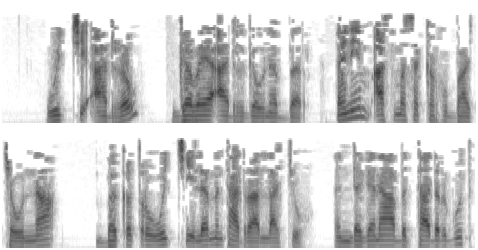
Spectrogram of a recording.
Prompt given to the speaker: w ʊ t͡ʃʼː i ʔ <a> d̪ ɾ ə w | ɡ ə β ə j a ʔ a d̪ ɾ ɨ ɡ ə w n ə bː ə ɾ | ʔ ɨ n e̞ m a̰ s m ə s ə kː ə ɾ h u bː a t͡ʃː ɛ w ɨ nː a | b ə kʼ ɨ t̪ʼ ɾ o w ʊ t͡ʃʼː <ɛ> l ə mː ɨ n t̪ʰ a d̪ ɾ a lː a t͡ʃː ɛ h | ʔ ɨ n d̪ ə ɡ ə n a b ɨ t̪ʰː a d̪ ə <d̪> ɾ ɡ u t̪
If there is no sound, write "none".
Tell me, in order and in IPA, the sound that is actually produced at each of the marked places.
a, i, none

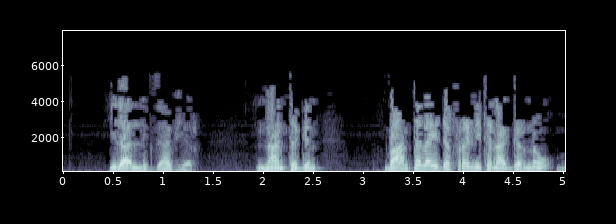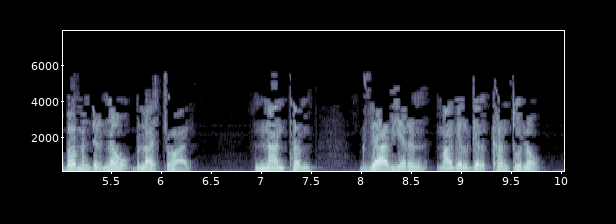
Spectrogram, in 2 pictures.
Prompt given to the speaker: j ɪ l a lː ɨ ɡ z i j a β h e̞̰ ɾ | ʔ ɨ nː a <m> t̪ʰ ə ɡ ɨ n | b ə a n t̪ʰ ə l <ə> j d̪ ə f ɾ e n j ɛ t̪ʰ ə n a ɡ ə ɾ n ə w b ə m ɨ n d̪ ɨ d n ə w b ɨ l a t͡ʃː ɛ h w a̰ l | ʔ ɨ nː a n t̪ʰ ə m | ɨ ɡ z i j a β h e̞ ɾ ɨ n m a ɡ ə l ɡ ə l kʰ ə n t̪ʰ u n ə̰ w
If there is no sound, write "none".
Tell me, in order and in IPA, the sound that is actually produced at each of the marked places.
n, a

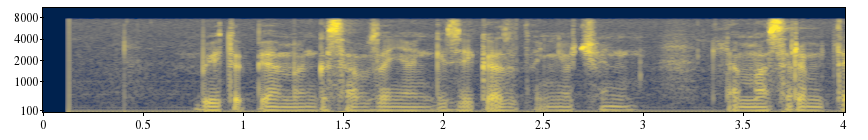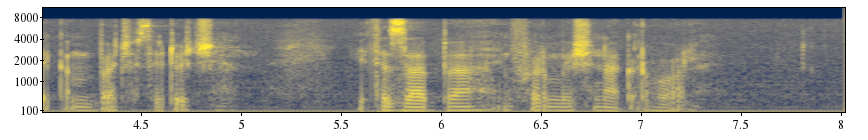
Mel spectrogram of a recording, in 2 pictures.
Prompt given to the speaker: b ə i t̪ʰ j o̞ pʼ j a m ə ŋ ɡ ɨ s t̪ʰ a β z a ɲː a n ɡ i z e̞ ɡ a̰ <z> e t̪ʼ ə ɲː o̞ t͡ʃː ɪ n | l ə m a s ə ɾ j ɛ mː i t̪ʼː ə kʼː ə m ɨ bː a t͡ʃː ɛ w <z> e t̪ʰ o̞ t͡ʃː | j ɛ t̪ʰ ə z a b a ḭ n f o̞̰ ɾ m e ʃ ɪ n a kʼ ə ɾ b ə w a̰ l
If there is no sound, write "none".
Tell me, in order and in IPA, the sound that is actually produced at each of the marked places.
z, s

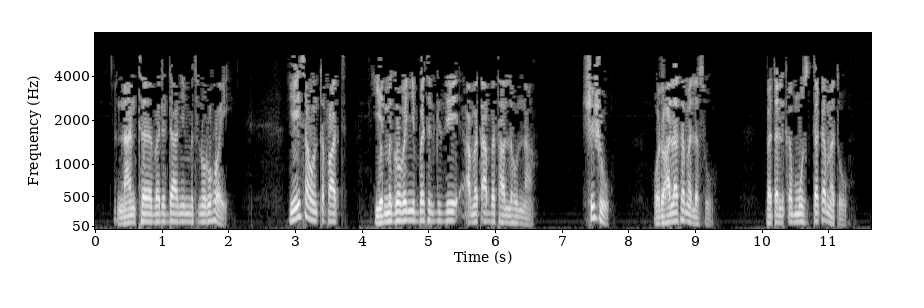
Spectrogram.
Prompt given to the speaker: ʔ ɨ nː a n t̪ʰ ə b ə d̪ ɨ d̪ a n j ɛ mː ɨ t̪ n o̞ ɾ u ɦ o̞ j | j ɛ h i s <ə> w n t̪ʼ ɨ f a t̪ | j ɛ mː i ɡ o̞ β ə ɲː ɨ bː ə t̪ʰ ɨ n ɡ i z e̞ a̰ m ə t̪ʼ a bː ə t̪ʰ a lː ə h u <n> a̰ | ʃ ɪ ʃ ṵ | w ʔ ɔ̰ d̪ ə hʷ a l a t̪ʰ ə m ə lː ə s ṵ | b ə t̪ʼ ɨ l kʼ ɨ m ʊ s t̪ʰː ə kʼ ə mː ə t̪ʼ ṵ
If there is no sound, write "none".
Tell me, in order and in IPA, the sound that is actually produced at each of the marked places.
a, nː

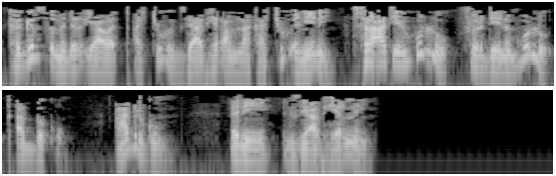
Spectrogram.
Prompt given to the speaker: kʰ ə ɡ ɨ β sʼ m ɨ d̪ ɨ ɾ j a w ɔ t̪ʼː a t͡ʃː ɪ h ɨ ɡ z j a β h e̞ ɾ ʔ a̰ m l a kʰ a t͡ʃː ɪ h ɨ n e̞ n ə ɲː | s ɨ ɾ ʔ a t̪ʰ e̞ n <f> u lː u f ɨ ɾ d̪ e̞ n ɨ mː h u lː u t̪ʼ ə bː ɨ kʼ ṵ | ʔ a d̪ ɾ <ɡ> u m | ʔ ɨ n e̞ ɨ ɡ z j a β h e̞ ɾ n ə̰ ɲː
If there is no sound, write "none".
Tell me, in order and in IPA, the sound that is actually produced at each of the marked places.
h, ɡ

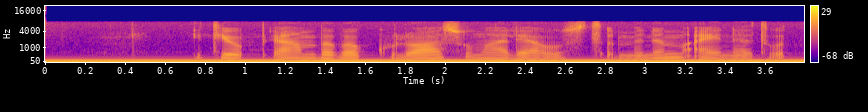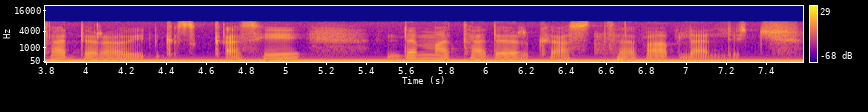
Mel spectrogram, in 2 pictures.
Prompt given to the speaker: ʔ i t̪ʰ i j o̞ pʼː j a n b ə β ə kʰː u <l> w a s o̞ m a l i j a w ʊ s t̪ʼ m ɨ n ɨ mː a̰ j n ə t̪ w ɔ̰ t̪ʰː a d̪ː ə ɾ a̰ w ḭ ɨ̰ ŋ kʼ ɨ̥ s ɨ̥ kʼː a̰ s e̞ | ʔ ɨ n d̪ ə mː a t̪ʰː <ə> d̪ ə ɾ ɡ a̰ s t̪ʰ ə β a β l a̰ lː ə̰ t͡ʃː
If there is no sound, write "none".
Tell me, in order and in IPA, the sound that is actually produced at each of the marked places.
l, a

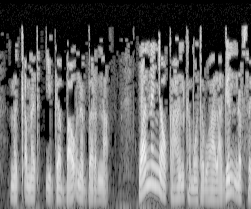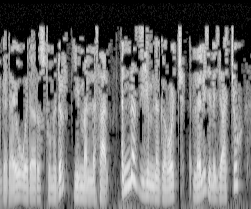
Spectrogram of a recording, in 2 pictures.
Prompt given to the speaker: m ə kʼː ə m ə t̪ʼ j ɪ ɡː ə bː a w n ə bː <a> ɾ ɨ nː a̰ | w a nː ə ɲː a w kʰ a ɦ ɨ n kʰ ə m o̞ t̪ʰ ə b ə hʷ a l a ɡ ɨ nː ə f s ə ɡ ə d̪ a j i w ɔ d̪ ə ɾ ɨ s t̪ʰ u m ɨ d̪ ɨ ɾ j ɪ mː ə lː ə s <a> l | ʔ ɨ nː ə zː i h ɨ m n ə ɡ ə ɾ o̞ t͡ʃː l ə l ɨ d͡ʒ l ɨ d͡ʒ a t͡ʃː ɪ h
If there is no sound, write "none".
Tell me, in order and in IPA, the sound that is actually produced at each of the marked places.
ə, a

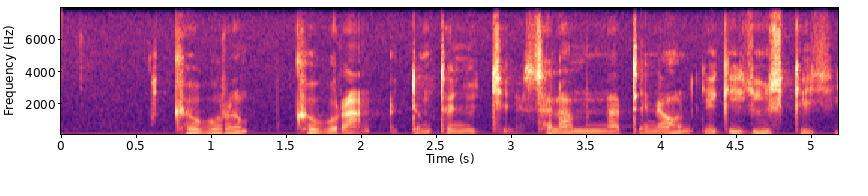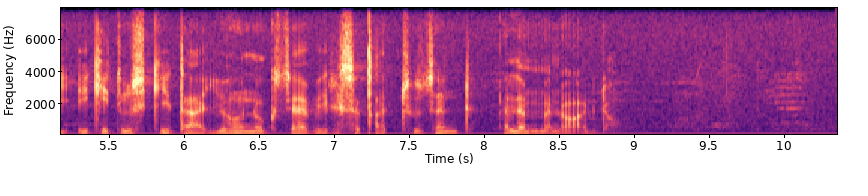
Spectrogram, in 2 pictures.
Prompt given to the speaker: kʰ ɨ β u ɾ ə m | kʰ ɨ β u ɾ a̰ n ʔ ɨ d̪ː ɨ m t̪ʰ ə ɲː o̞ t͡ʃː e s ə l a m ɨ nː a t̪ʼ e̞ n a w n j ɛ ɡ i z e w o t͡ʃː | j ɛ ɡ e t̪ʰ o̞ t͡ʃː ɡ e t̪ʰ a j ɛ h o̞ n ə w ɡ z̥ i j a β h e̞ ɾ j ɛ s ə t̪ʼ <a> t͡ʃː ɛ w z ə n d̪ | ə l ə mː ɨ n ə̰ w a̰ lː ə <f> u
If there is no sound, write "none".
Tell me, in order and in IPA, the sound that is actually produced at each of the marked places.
a, h

